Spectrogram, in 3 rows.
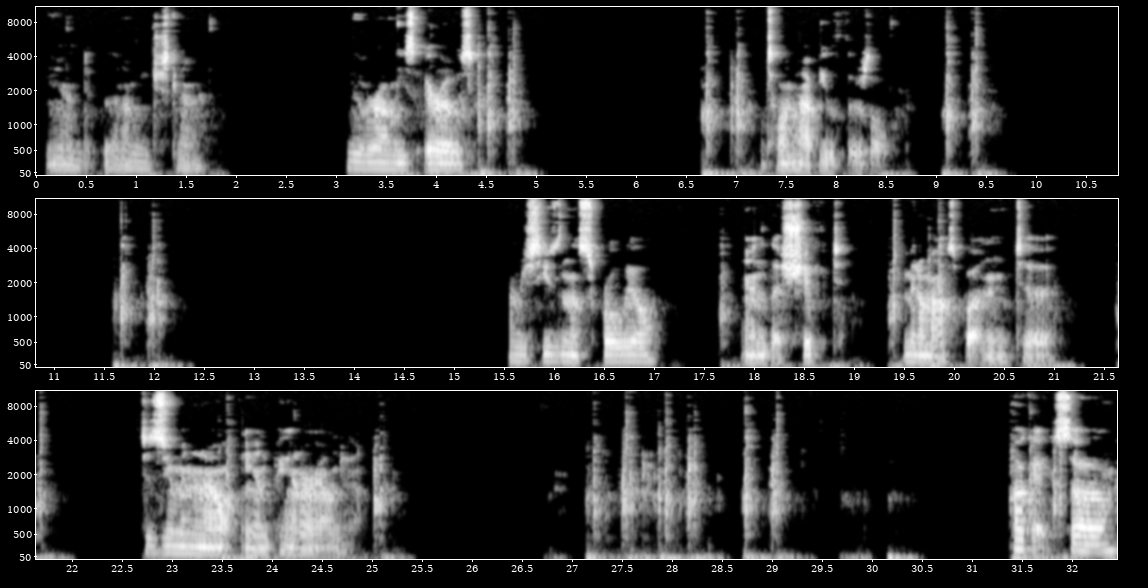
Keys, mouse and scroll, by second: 0.4-1.8 drag, 2.5-3.7 drag, 4.6 shift+middle drag, 5.5 click, 6.7 shift+middle drag, 7.9-8.6 drag, 9.1 shift+middle click, 10.3 click, 11.7 shift+middle click, 12.1 shift+middle click, 12.9-14.3 drag, 17.7-19.4 shift+middle drag, 19.4 shift+middle click, 19.9-21.7 shift+middle drag, 23.6-25.1 shift+middle drag, 26.0 click, 27.3 shift+middle click, 31.6 shift+middle drag.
